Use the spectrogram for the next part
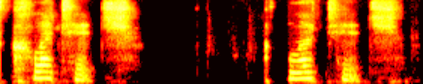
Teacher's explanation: it's just a stop and then the CH and it always comes right after a short vowel sound so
